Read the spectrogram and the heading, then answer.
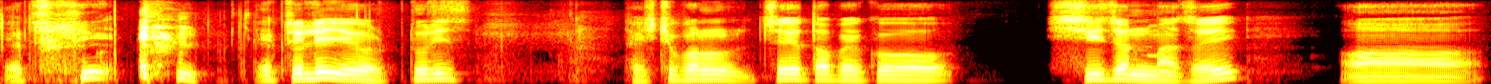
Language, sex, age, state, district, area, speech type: Nepali, male, 30-45, West Bengal, Darjeeling, rural, spontaneous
